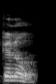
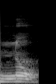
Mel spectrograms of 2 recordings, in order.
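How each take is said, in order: First: The k sound is pronounced before the n. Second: The k is silent; it starts with n. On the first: The speaker calls it wrong. "पढ़ना तो चाहिए केनो" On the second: The speaker calls it right. "मगर पढ़ते हैं नो"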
